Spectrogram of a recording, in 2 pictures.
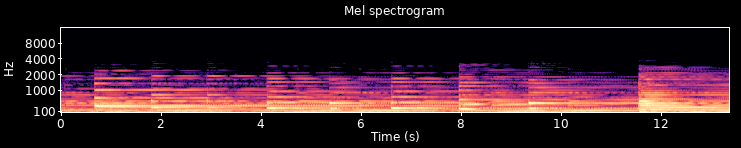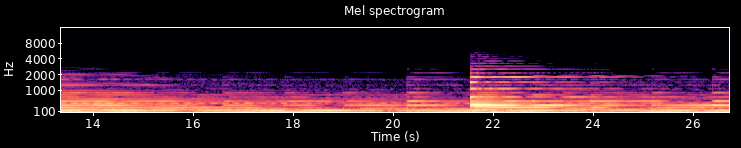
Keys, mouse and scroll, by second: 0.2 click, 1.8 click, 3.0-4.5 typing, 5.9 click, 10.5-11.0 scroll up 1, 12.5-13.6 scroll down 1, 15.1-15.6 scroll down 1, 16.2 c, 18.3-19.3 typing, 19.6 Return, 20.4 click, 24.4-26.3 typing.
